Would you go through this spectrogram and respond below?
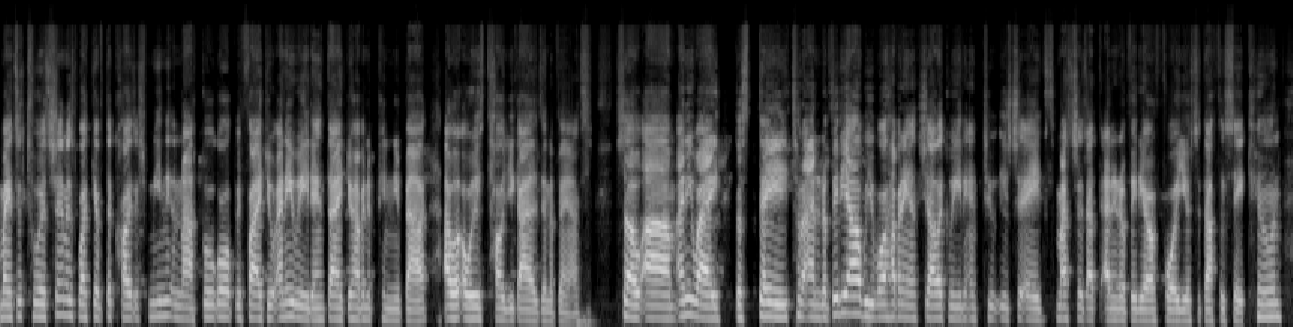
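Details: Deaf man with a self-described deaf accent and difficulty pronouncing certain words; deaf speech (deaf accent).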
